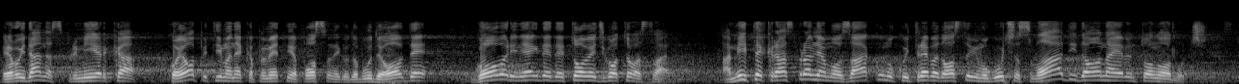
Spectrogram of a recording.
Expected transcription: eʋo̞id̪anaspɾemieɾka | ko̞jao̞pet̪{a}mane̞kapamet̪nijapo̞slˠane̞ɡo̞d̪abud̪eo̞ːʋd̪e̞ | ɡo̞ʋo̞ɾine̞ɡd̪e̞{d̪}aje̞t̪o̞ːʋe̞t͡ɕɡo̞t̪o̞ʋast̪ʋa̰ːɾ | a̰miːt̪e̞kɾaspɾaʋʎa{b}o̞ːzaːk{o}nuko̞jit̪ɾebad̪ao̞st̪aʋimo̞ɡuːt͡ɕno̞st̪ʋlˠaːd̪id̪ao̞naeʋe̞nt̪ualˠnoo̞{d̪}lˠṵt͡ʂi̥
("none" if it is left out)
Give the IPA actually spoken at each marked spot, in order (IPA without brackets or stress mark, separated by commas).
i, d̪, m, o, d̪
